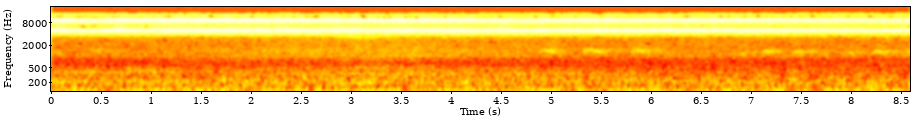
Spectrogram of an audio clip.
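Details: Loud cicadas at a Florida woodland edge in summer, droning without pause in a shrill double band, while a bird gives short repeated chirps in the second half over a low background rumble.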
